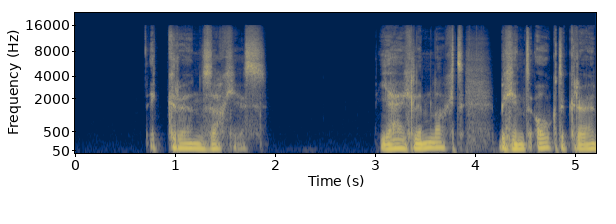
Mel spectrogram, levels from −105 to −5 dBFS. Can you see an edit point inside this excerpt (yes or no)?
no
